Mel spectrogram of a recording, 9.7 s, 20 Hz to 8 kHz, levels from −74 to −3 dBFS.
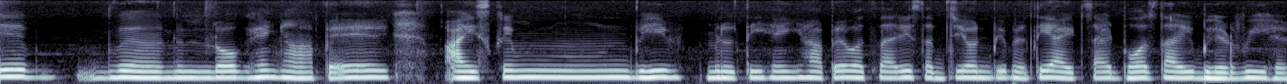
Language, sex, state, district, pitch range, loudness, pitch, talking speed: Hindi, female, Maharashtra, Sindhudurg, 175-185 Hz, -15 LUFS, 180 Hz, 170 wpm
